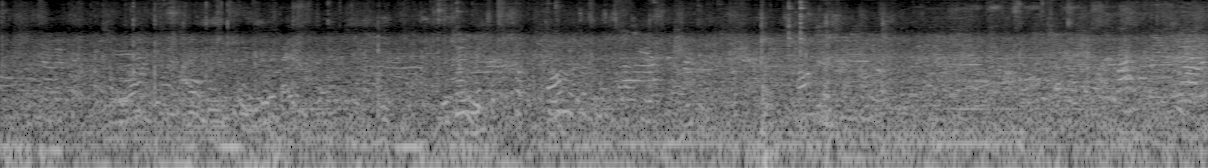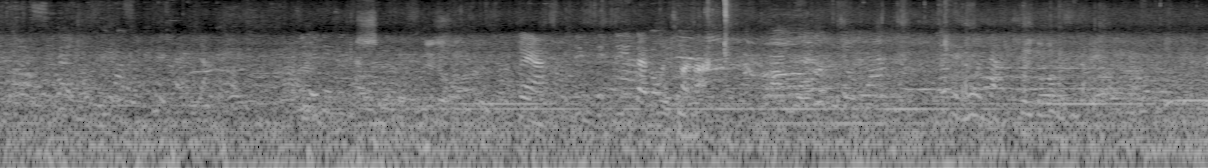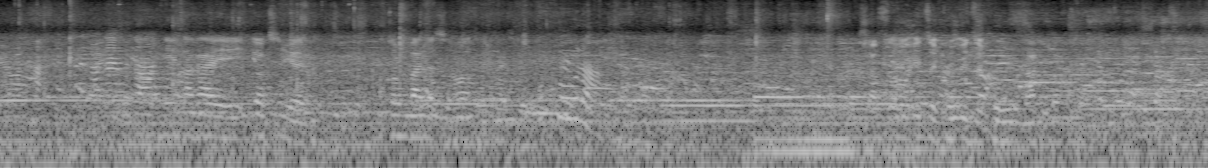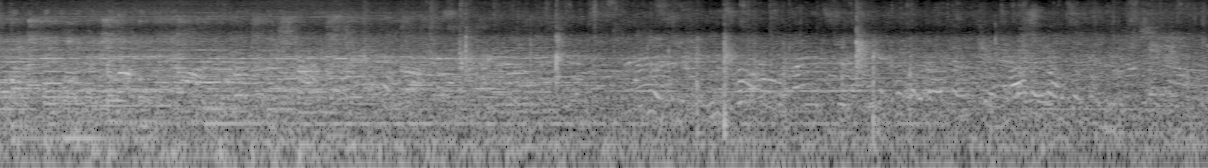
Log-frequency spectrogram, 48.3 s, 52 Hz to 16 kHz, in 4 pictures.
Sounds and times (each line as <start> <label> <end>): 0.0 Various shops voices 48.3
17.0 Traffic Sound 45.2
19.0 Walking 44.8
